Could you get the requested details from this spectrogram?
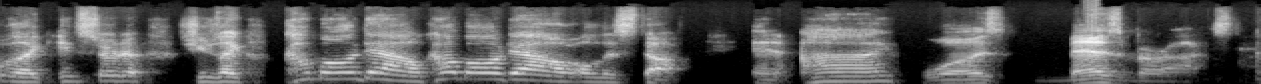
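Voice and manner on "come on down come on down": high, sing-out vendor cry; market seller's call. Retold or imitated. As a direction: beckon a crowd over the headset. Seller calling to market crowd.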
